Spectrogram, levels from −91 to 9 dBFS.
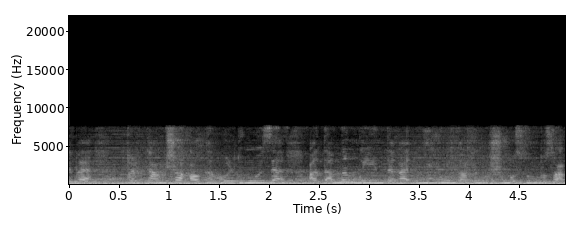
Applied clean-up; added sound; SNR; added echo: none; Aircraft; 0 dB; reverberation time 2.3 s.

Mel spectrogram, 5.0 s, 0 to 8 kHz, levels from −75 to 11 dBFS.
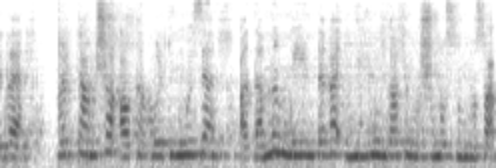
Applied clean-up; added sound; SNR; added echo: neural separator model SepFormer DNS4.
